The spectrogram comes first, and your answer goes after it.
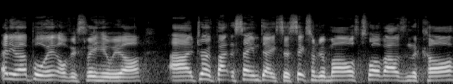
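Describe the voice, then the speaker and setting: A man with an English accent talks at a very fast pace in a high pitch. His loudness is very even and his intonation fairly even. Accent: English regional accent, noticeable. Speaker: car YouTuber. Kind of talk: casual vlog review. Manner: casual, conversational.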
